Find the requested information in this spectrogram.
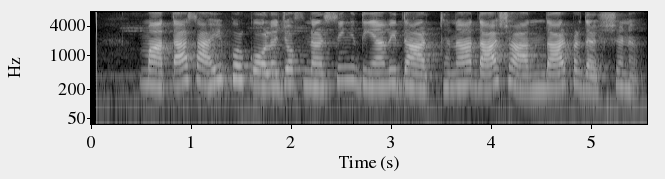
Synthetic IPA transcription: maːt̪aːsaːɦɪb̚pʊɾkɔːleːd͡ʒɔːpʰnəɾsɪŋɡd̪ijãːʋid̪ʱaːɾt̪ʰnãːd̪aːʃaːnd̪aːɾpɾəd̪əɾʃən

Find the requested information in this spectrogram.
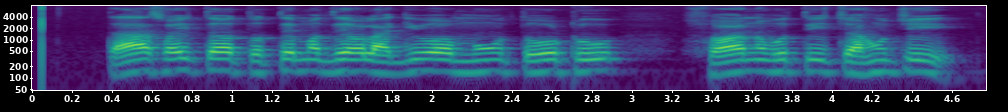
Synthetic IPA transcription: t̪asɔɦit̪ɔt̪ot̪emɔd̪ʱjɔlaɡibɔmũt̪oʈʰu | sɔanubʱut̪it͡ʃaɦũt͡ʃʰi

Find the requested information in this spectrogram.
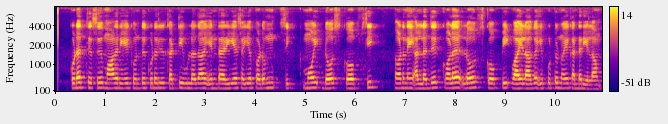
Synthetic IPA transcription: kʊɽɐt̪ːɪsɯmaːðɪɾɪjɐɪkːɔɳɖɯkʊɽɐlɪlkɐʈːiʊɭːɐðaːɛndrɐɾɪjɐsɛjːɐpːɐɽɯmsɪkmoːjɖoːskoːpsik̪ | ɔɽɐnɐɪɐlːɐðɯkɔlɐloːskoːpiʋaːjɪlaːɣɐɪpːʊʈːɯnoːjɐɪkɐɳɖɐɾɪjɐlaːm

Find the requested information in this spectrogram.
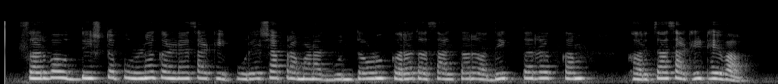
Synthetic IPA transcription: səɾʋəud̪ːiʂʈəpuɾɳəkəɾɳjasaʈʰiːpuɾeɕapɾəmaɽ̃at̪̚ɡunt̪əʋɳukːəɾət̪əsalt̪əɾəd̪ʱik̚t̪əɾəkːəm | kʰəɾt͡sasaʈʰiːʈʰeʋa

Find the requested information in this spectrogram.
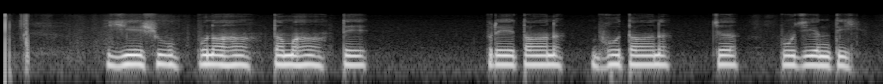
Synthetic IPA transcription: jiːʃupʊnaːɦɐ̃t̪ɐmɐɦãt̪e | pɾeːt̪aːn | bʱuːt̪aːn | t͡ʃə | puːd͡ʒjɐnt̪i

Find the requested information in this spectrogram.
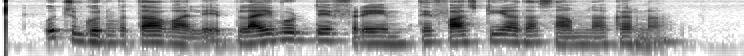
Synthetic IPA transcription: ʊt͡ʃʰɡʊnʋət̪ãːʋaːlḛːplaːiːʋʊɖ̚d̪eːpʰɾeːmt̪eːpʰaːsʈijãːd̪aːsaːmnaːkəɾna̰ː

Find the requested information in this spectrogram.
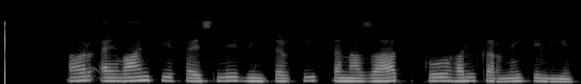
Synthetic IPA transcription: ɔːɾɛːʋaːnkefɛːslebɪlt̪ɐɾt̪iːb̚t̪ɐnaːzaːt̪koɦɐlkɐɾnekelieː

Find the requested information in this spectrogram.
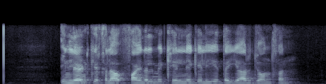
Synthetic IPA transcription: ɪ̃ŋɡlɛ̃ːɳɖkexɪlaːfːaːɪnəlmẽkʰeːlnek̬eliet̪ɐjːaːɾd͡ʒɔːnsən

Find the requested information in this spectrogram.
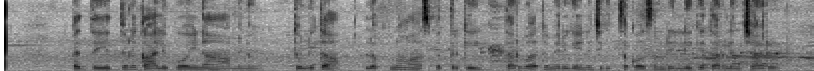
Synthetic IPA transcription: pɛd̪ːɐjet̪ːunɐkaːlipo̞ːjinɐaːmenu | t̪olit̪ɐ | lɐpnoaːspɐt̪ɾikit̪ɐɾuʋaːt̪ɐmeɾuɡɐjnɐt͡ʃikit̪sɐkɔːsɐmɖilːiːkit̪ɐɾɐliɲt͡ʃaːɾu

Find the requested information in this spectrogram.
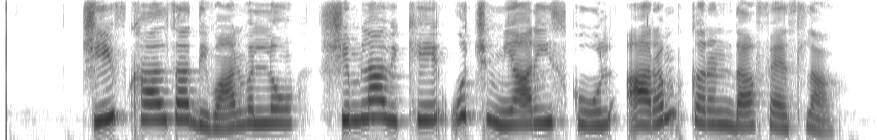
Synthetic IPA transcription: t͡ʃiːfkʰaːlsad̪iʋaːnʋəlːõː | ʃɪmlaːʋɪkʰeːʔʊt͡ʃʰːmjaːɾiːskuːla̰ːɾə̃mbʱkəɾəɳd̪aːfɛːslaː

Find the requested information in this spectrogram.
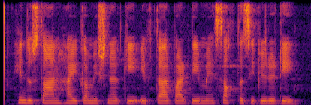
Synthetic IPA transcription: hɪ̃nd̪ʊst̪aːnɦaːikɐmɪʃnəɾkiʔɪft̪aːɾpaːɾʈimẽsɐxt̪sɪkjuːɾɪʈiː

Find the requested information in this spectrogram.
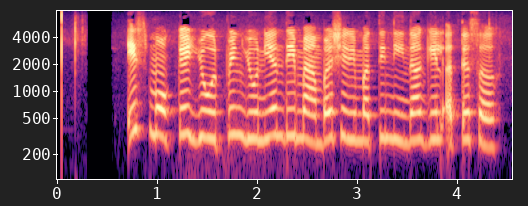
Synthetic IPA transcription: ismokejuɾpinjuːnijənd̪iːmæmbəɾɕiɾimət̪iːniːnaɡeːlə̰t̪jəsə

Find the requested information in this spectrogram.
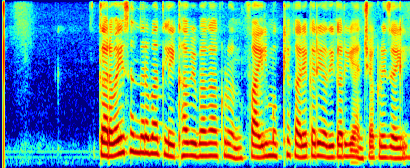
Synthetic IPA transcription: kaɾʋaiːsənd̪əɾbʱat̪lekʰaʋibʱaɡakəɽuːnfaiːlmukʰjəkaɾjəkaɾiːəd̪ʱikaɾiːjaɲt͡ɕjakəɽed͡zaiːl

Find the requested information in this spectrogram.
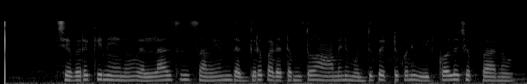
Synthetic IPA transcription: t͡ʃiʋɐɾikine̞ːnuʋɛɭːaːlsinɐsɐmɐjɐmd̪ɐɡːɐɾɐpɐɽɐʈɐnt̪o̞ːaːme̞nimud̪ːupe̞ʈːukuniʋiːʈkoːlut͡ʃɛpːaːnu

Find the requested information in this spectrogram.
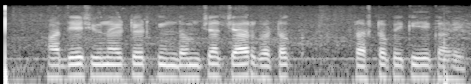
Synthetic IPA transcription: had̪eɕjunajʈeɽkiɳɖəmt͡ɕjat͡ɕaɾɡʱəʈək | ɾaʂʈɾəpəjkiːekaɦe

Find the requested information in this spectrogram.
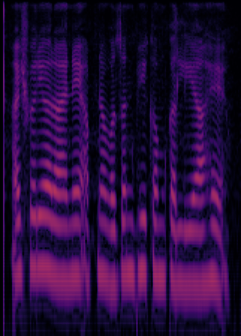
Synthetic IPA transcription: ɐɪʃʋəɾijaɾaːjneɐpnaʋɐzənbʱikɐmkɐɾlijaɦeː

